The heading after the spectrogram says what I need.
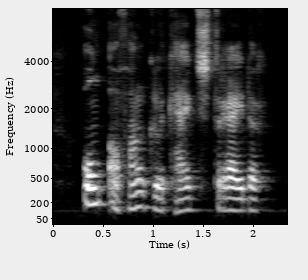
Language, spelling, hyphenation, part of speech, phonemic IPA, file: Dutch, onafhankelijkheidsstrijder, on‧af‧han‧ke‧lijk‧heids‧strij‧der, noun, /ɔn.ɑfˈɦɑŋ.kə.lək.ɦɛi̯tˌstrɛi̯.dər/, Nl-onafhankelijkheidsstrijder.ogg
- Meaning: independence fighter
